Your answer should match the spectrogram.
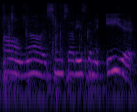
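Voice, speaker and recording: A woman reading a picture book aloud in a halting, deliberate way, stopping to add personal asides. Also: a little high, flat delivery, a little mellow. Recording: echoey room with faint noise.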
